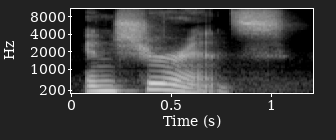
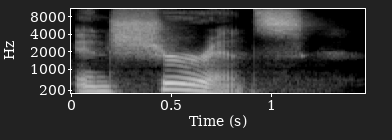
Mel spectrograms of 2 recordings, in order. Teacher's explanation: That S is going to sound like an SH, so insurance.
